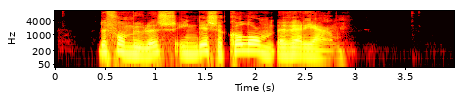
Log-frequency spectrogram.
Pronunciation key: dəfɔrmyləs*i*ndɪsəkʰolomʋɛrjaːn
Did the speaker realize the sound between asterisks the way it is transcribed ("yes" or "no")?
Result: yes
